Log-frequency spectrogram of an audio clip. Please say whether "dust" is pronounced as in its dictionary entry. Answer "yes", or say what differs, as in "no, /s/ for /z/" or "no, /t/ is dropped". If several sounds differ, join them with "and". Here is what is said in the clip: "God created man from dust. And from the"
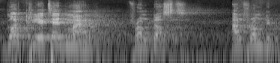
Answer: yes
